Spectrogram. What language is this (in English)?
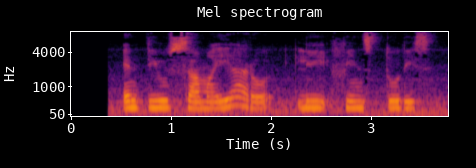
Esperanto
